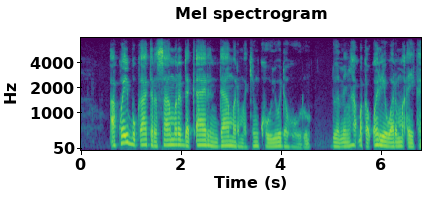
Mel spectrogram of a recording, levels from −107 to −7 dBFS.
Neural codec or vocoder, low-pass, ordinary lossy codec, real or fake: none; none; none; real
